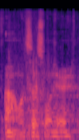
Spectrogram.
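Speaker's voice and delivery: ordinary delivery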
